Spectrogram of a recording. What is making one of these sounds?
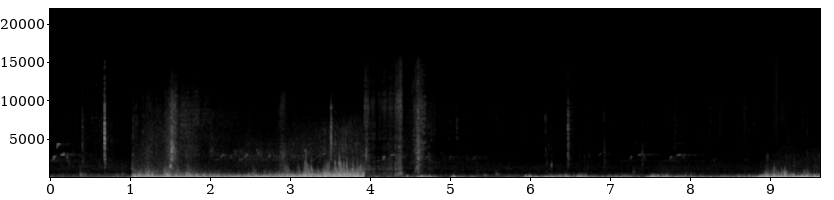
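Wind gusts roar across the microphone outdoors.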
